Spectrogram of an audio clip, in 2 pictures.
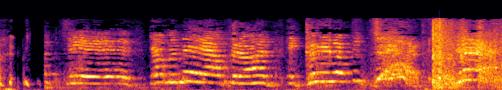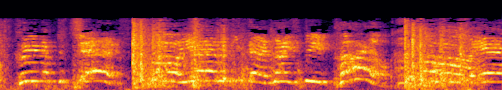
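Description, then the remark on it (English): Chairs are picked up and stacked into a pile during a clean-up, with several loud wooden clunks and knocks at irregular intervals. A person talks continuously over the clattering. “This is me cleaning up the chairs.”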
